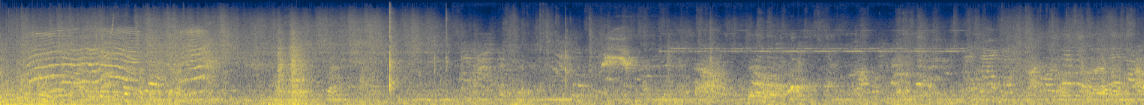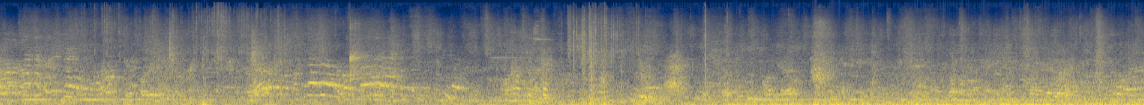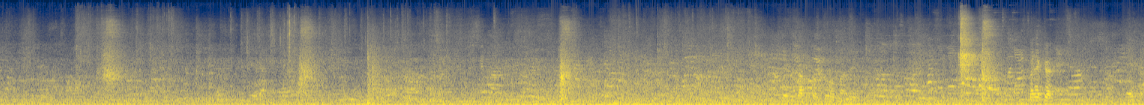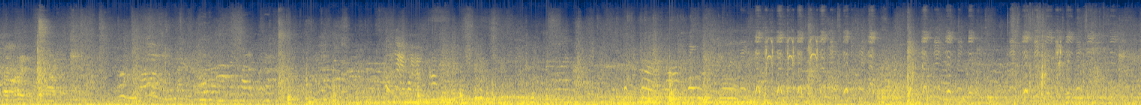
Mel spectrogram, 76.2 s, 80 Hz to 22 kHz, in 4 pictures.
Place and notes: Prisma supermarket, Rovaniemi, Finland - Midsummer shopping
It's midsummer eve, a national holiday in Finland. People are shopping for their last-minute groceries. Especially a lot of families at the store. Zoom H5, default X/Y module inside the shopping cart.
19 June 2020, 11:20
